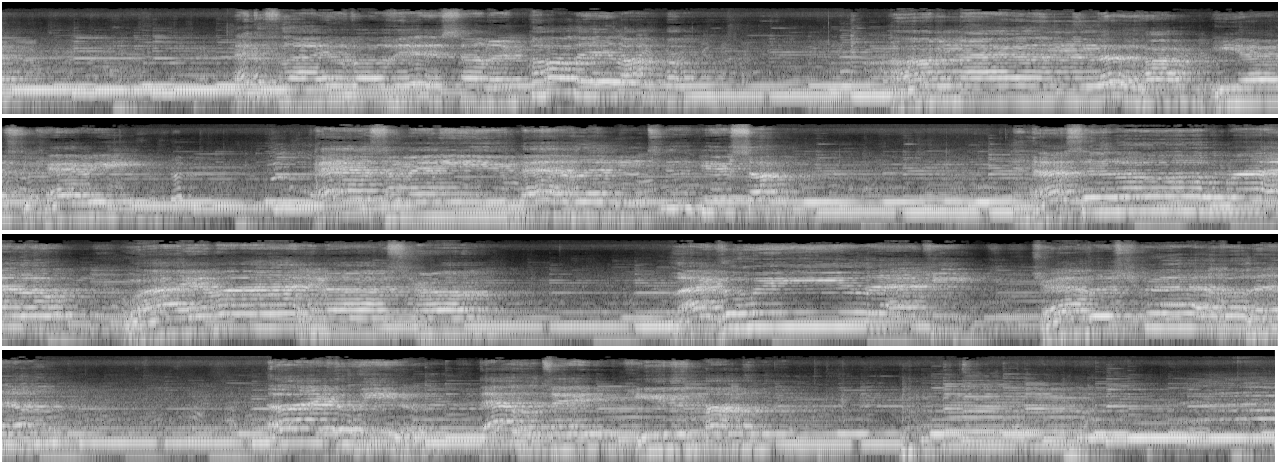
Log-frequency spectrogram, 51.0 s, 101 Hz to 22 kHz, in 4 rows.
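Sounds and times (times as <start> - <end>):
man singing: 0.0 - 21.7, 22.6 - 51.0
strummed acoustic guitar: 0.0 - 51.0.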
